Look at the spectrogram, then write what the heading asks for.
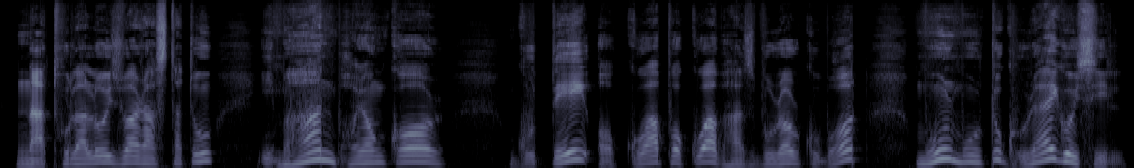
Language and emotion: Assamese, fearful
